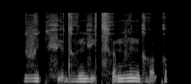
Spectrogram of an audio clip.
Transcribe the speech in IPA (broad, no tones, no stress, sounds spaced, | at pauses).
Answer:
v i k fʲ o̰ dʱ ə n vʲ ḛ t͡sʰ ə̰ m v ĩ n ɡʱ ɔ̰ k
